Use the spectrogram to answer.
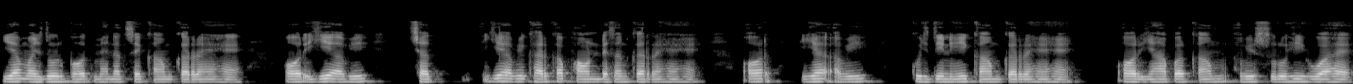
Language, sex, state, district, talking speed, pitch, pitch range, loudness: Hindi, male, Bihar, Jahanabad, 175 wpm, 125 Hz, 120-130 Hz, -19 LUFS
